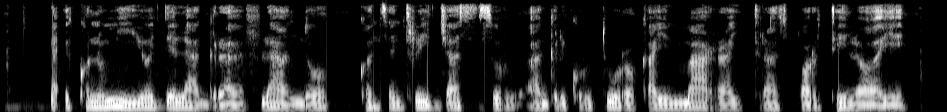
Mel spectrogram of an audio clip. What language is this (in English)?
Esperanto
